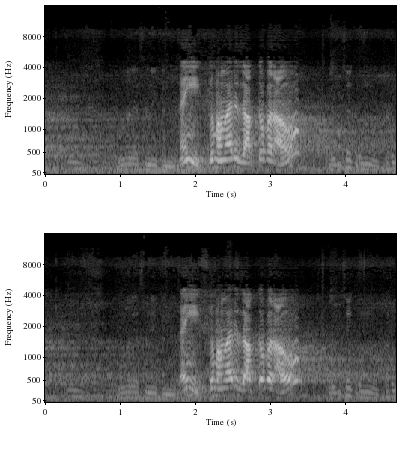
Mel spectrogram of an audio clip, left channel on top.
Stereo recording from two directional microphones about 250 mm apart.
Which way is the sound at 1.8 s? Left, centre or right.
Left.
